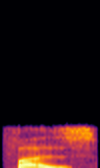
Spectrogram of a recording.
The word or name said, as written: fuzz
